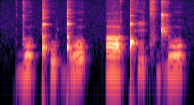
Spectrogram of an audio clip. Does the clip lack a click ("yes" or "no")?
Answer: no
